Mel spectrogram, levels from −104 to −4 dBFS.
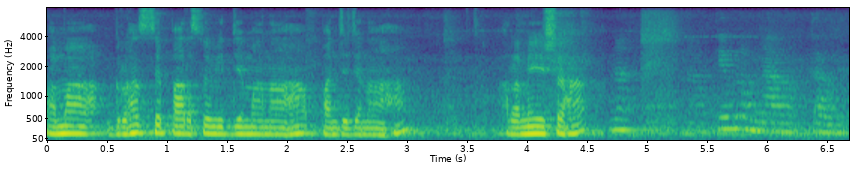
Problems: background conversations at intervals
